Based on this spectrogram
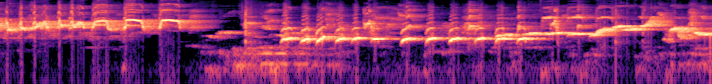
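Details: White-rumped shama singing in the rain, a high rapid trilled passage, then a long run of short rising notes about four per second, climbing higher toward the end.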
